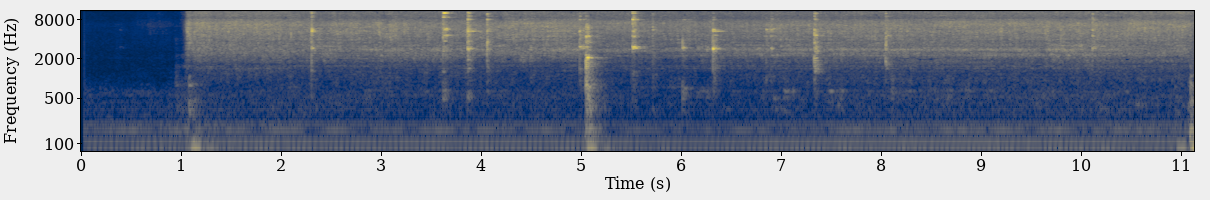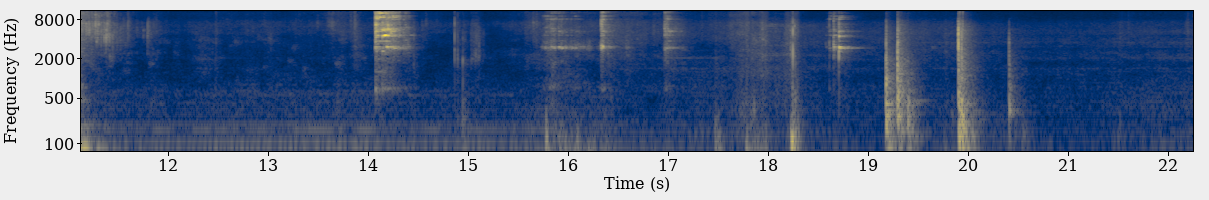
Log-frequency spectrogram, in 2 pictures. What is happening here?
I turned on the water, made my dishes, turned off the water and placed the dishes on the drying rack.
